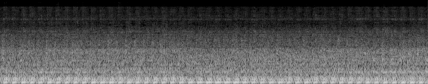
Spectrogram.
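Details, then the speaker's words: 1989 Yamaha Moto4 350 after top-end rebuild (new rings, valve seals, gaskets, oil and filter; valves need adjusting soon): even steady idle, regular firing pulses, no knocks or ticks, little smoke or burned-oil smell; healthy. "sounds good, and I got it all back together."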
